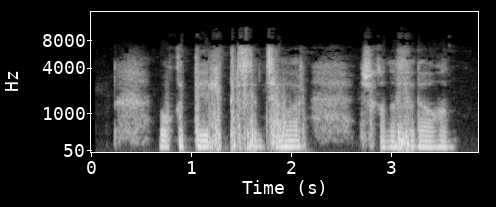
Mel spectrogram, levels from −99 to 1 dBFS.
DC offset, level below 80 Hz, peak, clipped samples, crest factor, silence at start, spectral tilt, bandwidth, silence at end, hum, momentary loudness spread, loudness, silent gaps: under 0.1%; -38 dBFS; 0 dBFS; under 0.1%; 16 dB; 0.25 s; -5 dB/octave; 7.6 kHz; 0.25 s; none; 13 LU; -16 LUFS; none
